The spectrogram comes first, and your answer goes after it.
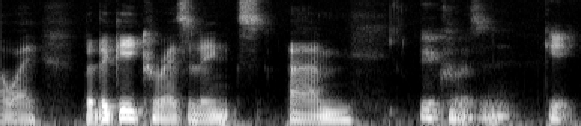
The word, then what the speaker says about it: Gyökeres: Gyökeres, isn't it? Gyökeres.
